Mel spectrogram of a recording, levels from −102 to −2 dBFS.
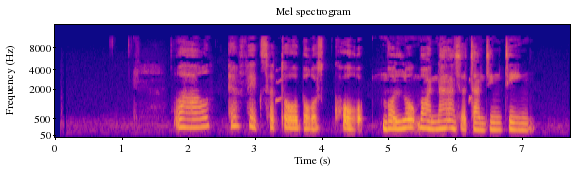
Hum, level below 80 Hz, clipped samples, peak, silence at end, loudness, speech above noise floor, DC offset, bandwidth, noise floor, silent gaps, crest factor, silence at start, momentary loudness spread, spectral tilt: none; -76 dBFS; under 0.1%; -8 dBFS; 0.55 s; -28 LUFS; 39 dB; under 0.1%; 11.5 kHz; -66 dBFS; none; 22 dB; 1.8 s; 9 LU; -5 dB/octave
